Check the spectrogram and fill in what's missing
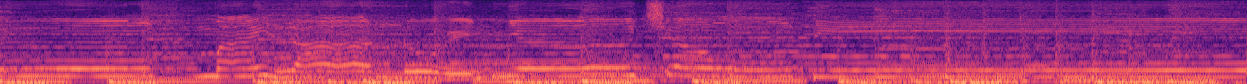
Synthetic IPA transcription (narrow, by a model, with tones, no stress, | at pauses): ɨ˧əəŋ | maː˨˧˦jlaː˧˨˩no˧˨˩jɲəː˨˦t͡ɕɔ˧wŋ͡m | ɗ̪i˧˩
